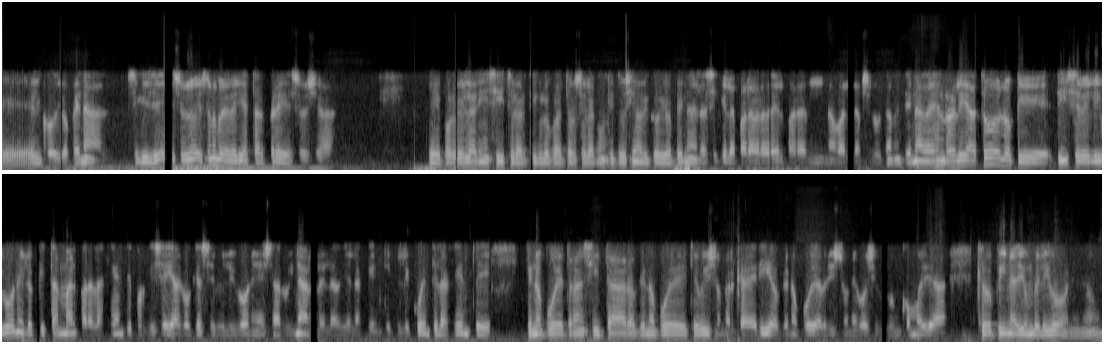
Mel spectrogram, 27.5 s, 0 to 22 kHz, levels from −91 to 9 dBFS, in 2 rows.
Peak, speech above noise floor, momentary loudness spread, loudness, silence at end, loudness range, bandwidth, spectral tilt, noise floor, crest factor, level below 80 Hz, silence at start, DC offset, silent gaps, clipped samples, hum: -12 dBFS; 28 dB; 10 LU; -29 LUFS; 0 s; 4 LU; 11 kHz; -6 dB/octave; -58 dBFS; 18 dB; -48 dBFS; 0 s; under 0.1%; 2.05-2.12 s, 10.57-10.63 s, 17.61-17.67 s, 24.76-24.80 s; under 0.1%; none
